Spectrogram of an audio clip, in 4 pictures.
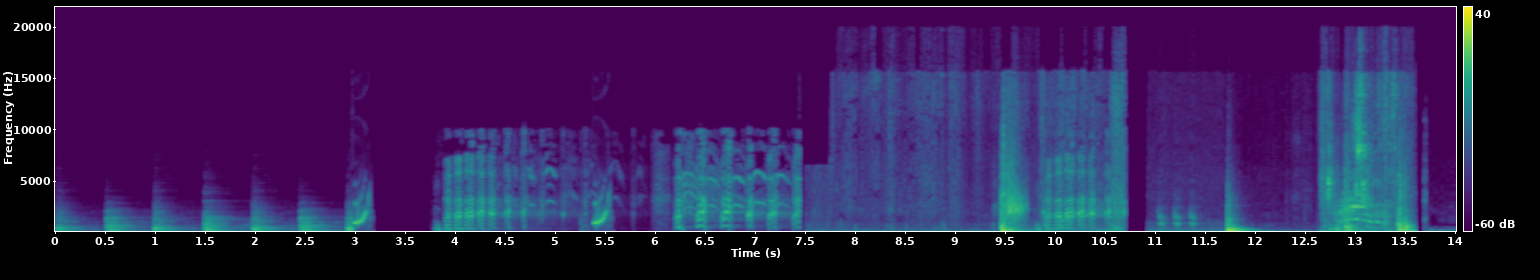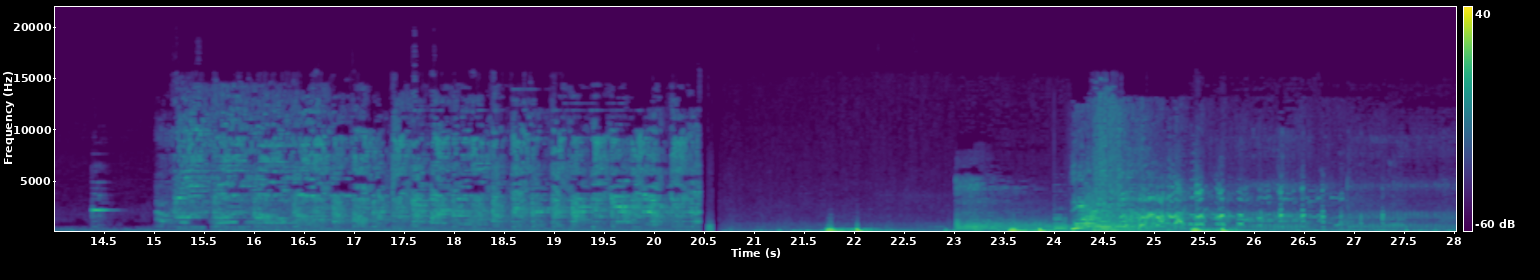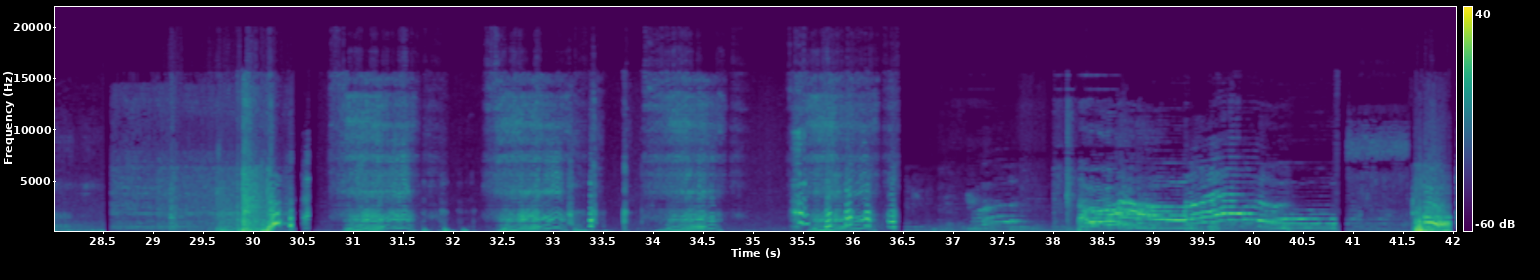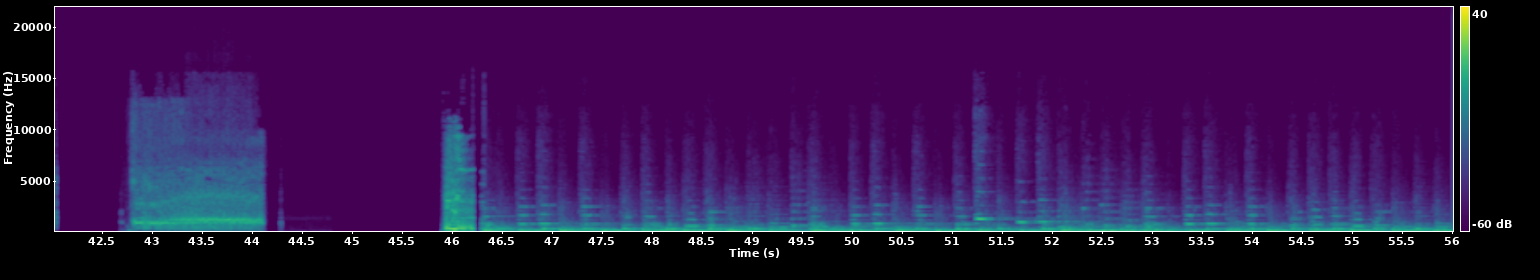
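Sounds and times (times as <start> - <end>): cat yowling: 37.2 - 40.8.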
